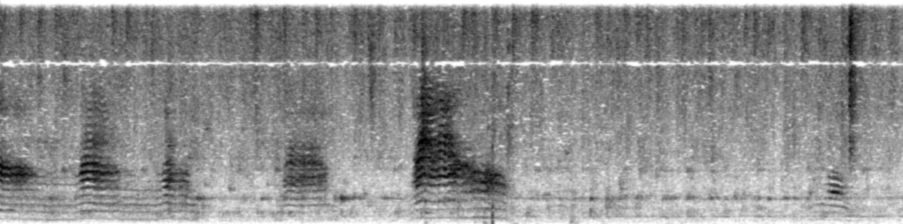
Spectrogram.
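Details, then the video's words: Pet Siamese cat Kiki, petted in the bathroom while the shower runs, meows loudly in a rapid series of short and longer cries, one near-screaming wail midway, then a softer final meow, water hissing throughout. "Siamese cat meowing before I take a shower"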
